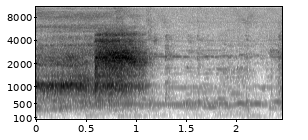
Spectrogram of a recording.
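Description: A man's loud, high-pitched yell, held on one note and cut off about a second in.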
